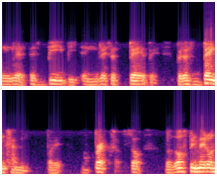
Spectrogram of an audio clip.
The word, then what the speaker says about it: Benjamin: poner bi en su su nombre es Benjamin o Benjamin la J es y en inglés Benjamin ah brick warfield es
